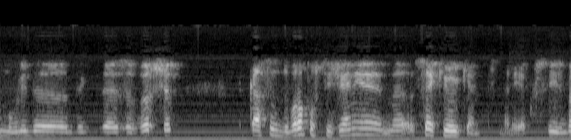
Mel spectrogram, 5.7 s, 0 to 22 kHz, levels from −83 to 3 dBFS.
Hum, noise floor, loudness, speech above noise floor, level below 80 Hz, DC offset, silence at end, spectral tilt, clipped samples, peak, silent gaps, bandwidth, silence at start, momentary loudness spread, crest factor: none; -44 dBFS; -24 LUFS; 20 dB; -46 dBFS; under 0.1%; 0 s; -5 dB/octave; under 0.1%; -4 dBFS; none; 11 kHz; 0 s; 12 LU; 22 dB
